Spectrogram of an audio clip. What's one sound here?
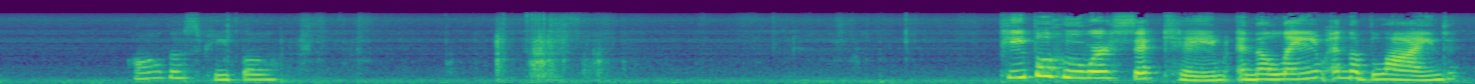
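A woman reads aloud calmly, close by.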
